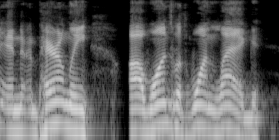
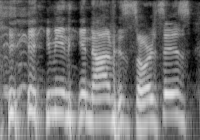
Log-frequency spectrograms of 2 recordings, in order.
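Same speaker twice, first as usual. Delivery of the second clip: laughing through the words, higher pitch; high, drawn-out laughing question; incredulous laugh; 6 semitones higher than usual. Real, not acted. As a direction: laugh in disbelief as you ask it. Incredulous laugh at retold excuse.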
